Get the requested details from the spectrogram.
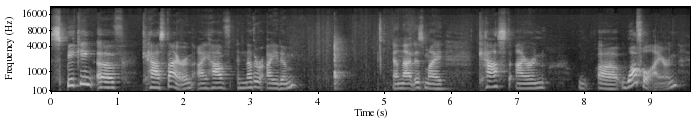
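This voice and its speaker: A woman with a slight German accent speaks at a very slow pace, leaving long, frequent pauses. Her pitch is medium and her intonation lively. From Germany. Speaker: homesteading lifestyle vlogger. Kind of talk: casual tutorial.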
